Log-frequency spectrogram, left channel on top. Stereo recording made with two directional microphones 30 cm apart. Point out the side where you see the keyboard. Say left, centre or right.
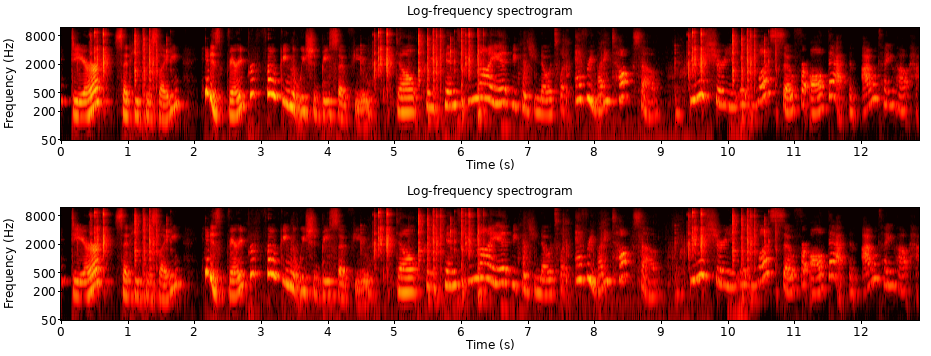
centre.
